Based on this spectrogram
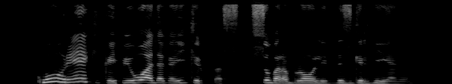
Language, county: Lithuanian, Vilnius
